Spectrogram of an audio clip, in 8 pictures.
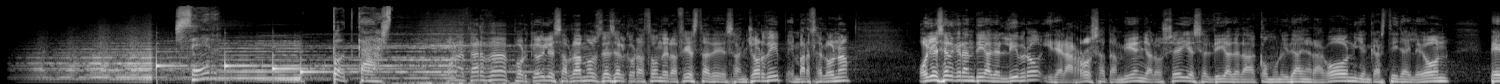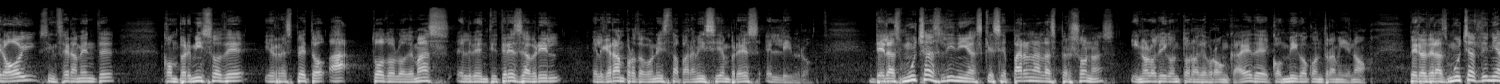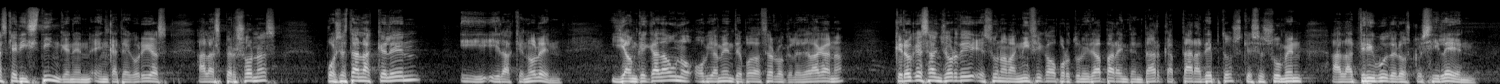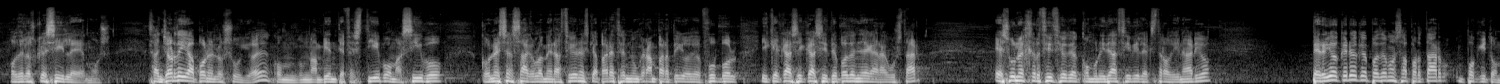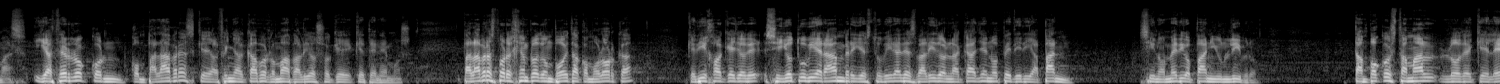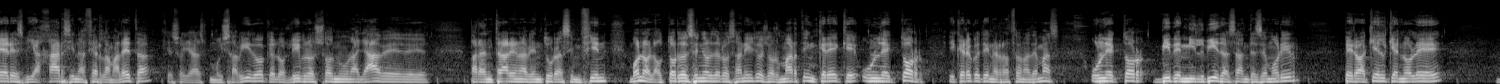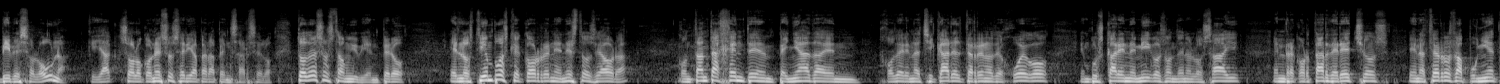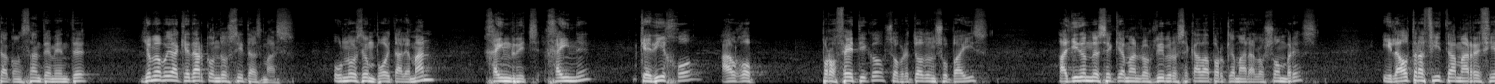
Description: Carles Francino dirige una edición especial de La Ventana desde Barcelona por Sant Jordi.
